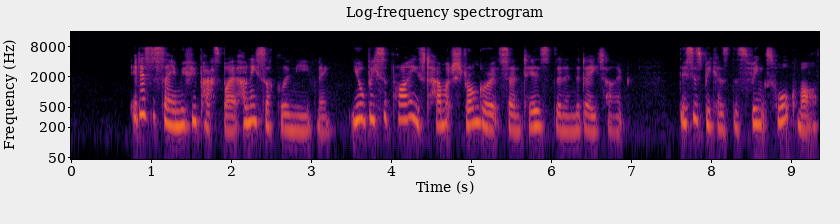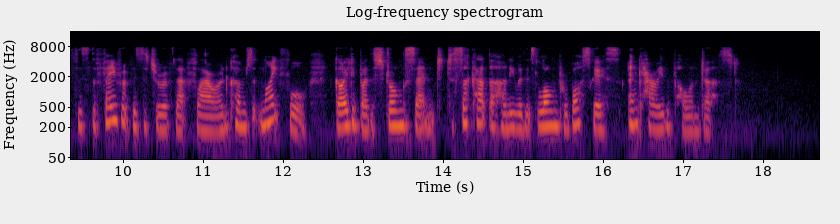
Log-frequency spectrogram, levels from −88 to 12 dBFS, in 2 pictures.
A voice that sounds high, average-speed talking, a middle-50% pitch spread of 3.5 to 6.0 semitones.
No: high, 210 Hz; fast, 210 wpm; average, 4.7 semitones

